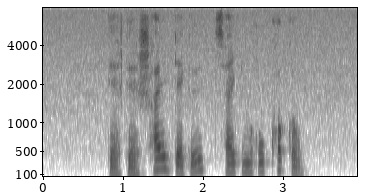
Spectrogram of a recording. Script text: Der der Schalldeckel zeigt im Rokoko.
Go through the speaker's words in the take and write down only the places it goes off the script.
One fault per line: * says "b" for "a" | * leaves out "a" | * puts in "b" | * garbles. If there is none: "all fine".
all fine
